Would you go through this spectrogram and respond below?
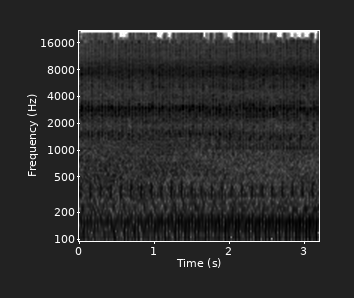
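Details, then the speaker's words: Yanmar YM2500 rear-drive Japanese mini tractor, three-cylinder diesel, 1004 engine hours: even steady idle with regular firing beats and no knocks or misses; engine runs smoothly and well. "трехцилиндровый двигатель, который, как слышно, достаточно ровно и хорошо работает."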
